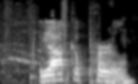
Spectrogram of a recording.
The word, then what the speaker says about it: Jakob Poeltl: You trying to trade for Jacob Potel? No, I'm not. Hell no. Turtle can stay his ass over there. How do you say his Bro, name? don't make me throw Jakob Poeltl. Jakob Poeltl.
